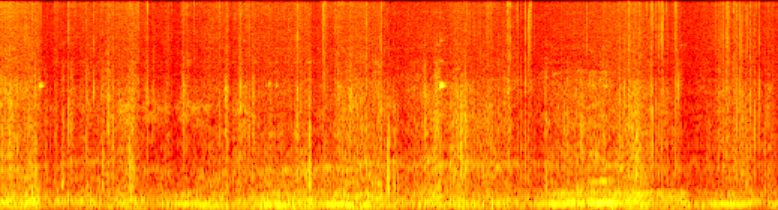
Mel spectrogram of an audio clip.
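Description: Hands crushing and crumbling a dry sand-and-cement lump, a dense crackle of grit breaking as powder and grains pour between the fingers, over a low rumble from the mass grinding in the hands.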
